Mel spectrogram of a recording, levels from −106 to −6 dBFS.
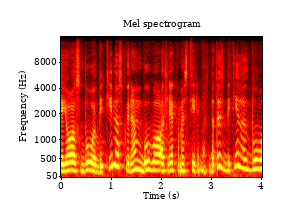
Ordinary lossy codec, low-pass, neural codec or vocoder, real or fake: Opus, 64 kbps; 14.4 kHz; autoencoder, 48 kHz, 32 numbers a frame, DAC-VAE, trained on Japanese speech; fake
